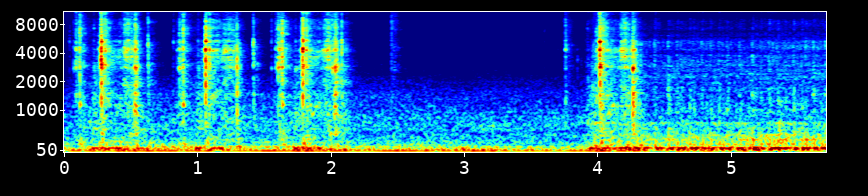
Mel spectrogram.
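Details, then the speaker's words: 2009 Yamaha Zuma 50 two-stroke scooter, with fuel squirted into the cylinder and fuel reaching the carb. Short bursts of starter whirring with light clicking, but it never catches because the engine run switch was left off. "I forgot to turn the engine run button on. So, it does start a little bit."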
